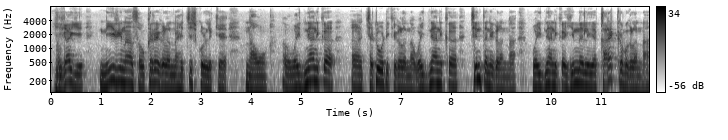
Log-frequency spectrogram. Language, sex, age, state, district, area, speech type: Kannada, male, 45-60, Karnataka, Gadag, rural, spontaneous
